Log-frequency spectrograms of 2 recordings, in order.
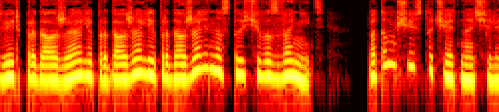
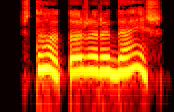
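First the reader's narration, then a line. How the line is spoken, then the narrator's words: Sobbing question. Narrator (Russian): всхлипнув, спросила она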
